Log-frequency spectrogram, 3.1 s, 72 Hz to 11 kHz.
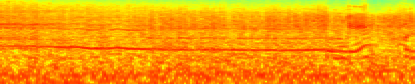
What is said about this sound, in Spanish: para orbitar fuera de la Tierra en el Friendship número 7, porque los seis previos explotaron.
